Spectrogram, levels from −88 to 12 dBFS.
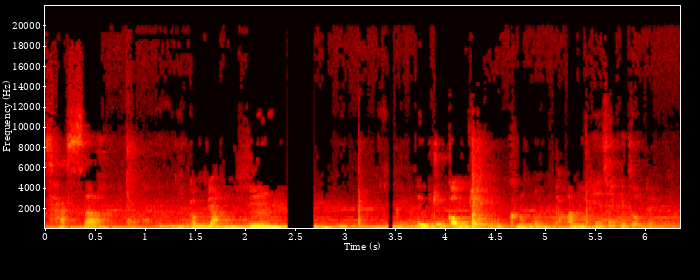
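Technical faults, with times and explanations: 2.42 to 2.69 s, playback stall: The sound cuts out mid-flow and leaves about 0.27 s of dead silence, then resumes. That clean halt-and-continue points to the player itself, not the recording. The likely cause is that the playback buffer ran dry or the audio thread was briefly blocked, so no samples reached the output until the stream recovered and picked up again.
3.43 to 3.48 s, gap at a join of encoded pieces: A short hole of about 51 ms opens in otherwise continuous sound, its edges smeared, and the audio then carries on from the point where it stopped. This is the mark of separately encoded segments spliced without trimming. Each encoder run leaves a little leading delay and pads its final frame, and that untrimmed padding plays out as silence at the seam, which fits pieces about 10 s long.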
